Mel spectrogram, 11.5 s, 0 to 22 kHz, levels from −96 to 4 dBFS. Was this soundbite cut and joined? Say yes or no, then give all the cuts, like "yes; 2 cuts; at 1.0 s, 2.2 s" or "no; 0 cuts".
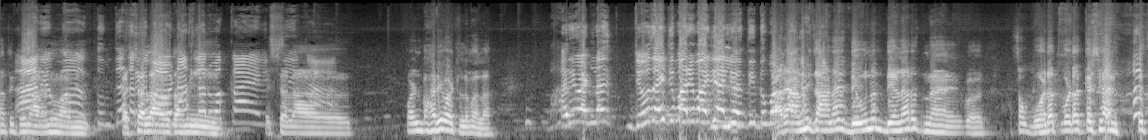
no; 0 cuts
